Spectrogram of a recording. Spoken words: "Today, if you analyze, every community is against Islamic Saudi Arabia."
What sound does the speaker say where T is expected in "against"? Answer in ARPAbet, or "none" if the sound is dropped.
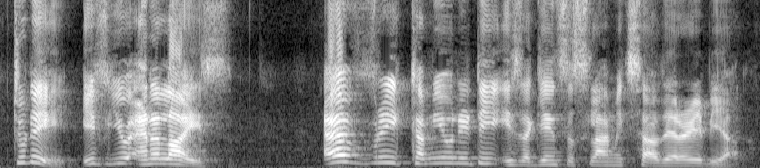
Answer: T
